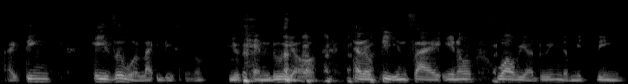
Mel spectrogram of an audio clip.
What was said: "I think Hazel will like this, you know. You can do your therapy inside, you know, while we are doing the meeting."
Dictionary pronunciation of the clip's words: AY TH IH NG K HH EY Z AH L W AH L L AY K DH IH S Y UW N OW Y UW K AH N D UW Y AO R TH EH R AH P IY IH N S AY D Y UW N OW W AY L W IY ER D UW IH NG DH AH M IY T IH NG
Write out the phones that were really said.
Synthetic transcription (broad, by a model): AY T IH NG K HH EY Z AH W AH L L AY K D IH S Y UW N OW Y UW K AH N D UW Y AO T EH R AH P IY IH N S AY D Y UW N OW W AY L W IY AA D UW IH NG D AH M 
